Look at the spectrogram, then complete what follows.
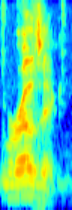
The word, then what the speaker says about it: Morozic: It's easy. It's Morozic Yeah, that.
